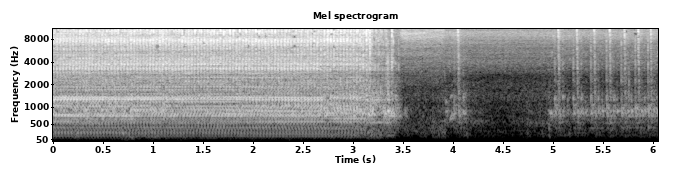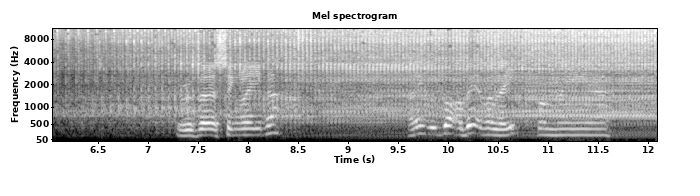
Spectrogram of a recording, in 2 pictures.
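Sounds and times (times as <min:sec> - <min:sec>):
hiss of steam: 0:03.4 - 0:05.2
steam engine rattling: 0:05.0 - 0:12.0.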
